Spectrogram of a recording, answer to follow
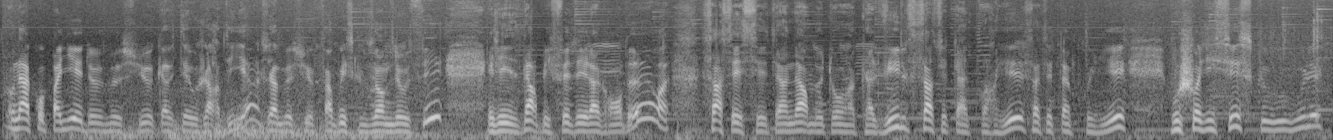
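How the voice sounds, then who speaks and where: Noticeable background noise surrounds the recording. A man speaks at a moderate pace. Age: 70s. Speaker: care home resident. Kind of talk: documentary interview.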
